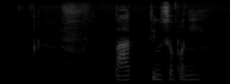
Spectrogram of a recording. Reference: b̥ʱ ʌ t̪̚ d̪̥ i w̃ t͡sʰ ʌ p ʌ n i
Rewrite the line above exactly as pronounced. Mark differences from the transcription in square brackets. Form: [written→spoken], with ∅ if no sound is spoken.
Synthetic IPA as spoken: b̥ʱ [ʌ→a] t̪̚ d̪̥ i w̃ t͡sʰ ʌ p ʌ n i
